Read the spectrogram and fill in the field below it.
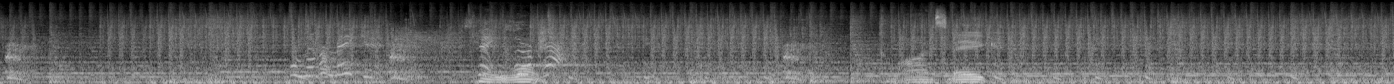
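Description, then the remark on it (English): Dense video game gunfire crackles and bursts continuously under loud background music, with sharp impacts and crashes scattered throughout while characters shout dialogue over the chaos. “There's just too many people shooting at you at once.”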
